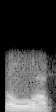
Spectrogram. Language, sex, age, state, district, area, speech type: Tamil, male, 30-45, Tamil Nadu, Krishnagiri, rural, conversation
